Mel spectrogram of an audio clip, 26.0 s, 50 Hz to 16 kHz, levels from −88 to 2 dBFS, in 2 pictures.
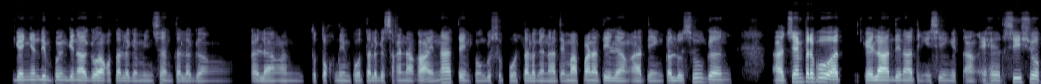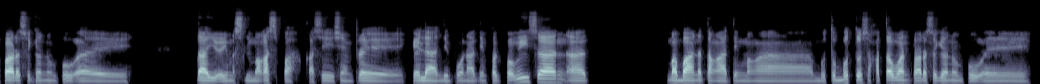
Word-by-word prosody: ganyan 130 Hz, +1 st, +2 dB
din 135 Hz, -2 st, 0 dB
po 130 Hz, -, -10 dB
yung 125 Hz, -, -10 dB
ginagawa 120 Hz, -2 st, +4 dB
ko -, -, -6 dB
talaga 110 Hz, -1 st, -3 dB
minsan 110 Hz, 0 st, -7 dB
talagang 100 Hz, 0 st, -8 dB, 0.2 s
kailangan 110 Hz, 0 st, -5 dB
tutok -, -, -7 dB
din 110 Hz, -2 st, -7 dB
po 110 Hz, +1 st, -5 dB
talaga 115 Hz, -, -2 dB
sa -, -, -3 dB
kinakain 110 Hz, 0 st, +1 dB
natin 145 Hz, -6 st, 0 dB
kung 110 Hz, 0 st, -9 dB
gusto 110 Hz, 0 st, -8 dB
po 110 Hz, -1 st, -7 dB
talaga 110 Hz, -1 st, -2 dB
natin 105 Hz, 0 st, -4 dB
mapanatili 115 Hz, 0 st, +1 dB
ang 105 Hz, -1 st, -3 dB
ating 110 Hz, 0 st, -3 dB
kalusugan. 130 Hz, +5 st, -1 dB, 0.5 s
At 120 Hz, -1 st, +3 dB
siyempre 170 Hz, +1 st, +8 dB
po 175 Hz, -4 st, +8 dB
at 140 Hz, -, +7 dB, 0.3 s
kailangan 125 Hz, -1 st, +8 dB
din 120 Hz, 0 st, -1 dB
natin 115 Hz, 0 st, -1 dB
isingit 115 Hz, -4 st, -7 dB
ang -, -, -3 dB
ehersisyo 145 Hz, +7 st, +1 dB
para 120 Hz, -2 st, +6 dB
sa -, -, -7 dB
ganun 115 Hz, -1 st, -9 dB
po -, -, -5 dB
ay, 100 Hz, -1 st, -4 dB, 0.8 s
tayo 115 Hz, -1 st, +4 dB
ay -, -, 0 dB
mas -, -, -3 dB
lumakas 110 Hz, -1 st, -1 dB
pa. -, -, -6 dB
Kasi 110 Hz, -2 st, -7 dB
siyempre 105 Hz, +1 st, -3 dB, 0.6 s
kailangan 110 Hz, -1 st, +1 dB
din 110 Hz, -, -6 dB
po 115 Hz, -, -7 dB
natin 110 Hz, 0 st, -6 dB
pagpawisan 150 Hz, +5 st, +2 dB
at 110 Hz, -2 st, -1 dB, 1.0 s
mabanat 115 Hz, -1 st, +4 dB
ang 110 Hz, -2 st, 0 dB
ating 110 Hz, -1 st, -11 dB
mga 105 Hz, 0 st, -6 dB, 0.6 s
buto, 110 Hz, +1 st, -8 dB
buto 130 Hz, +6 st, -2 dB
sa 120 Hz, -, -8 dB
katawan 125 Hz, -1 st, +2 dB
para 110 Hz, 0 st, +2 dB
sa 115 Hz, -, -5 dB
ganun 115 Hz, -2 st, -4 dB
po, 110 Hz, -1 st, -5 dB
eh, 105 Hz, -1 st, -8 dB
110 Hz, 155 wpm, -26 LUFS, 105-120 Hz, 1.0 s, siyempre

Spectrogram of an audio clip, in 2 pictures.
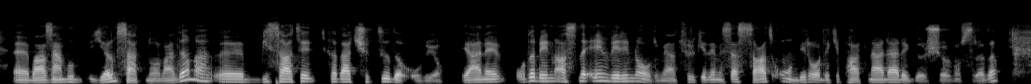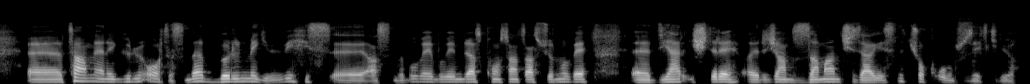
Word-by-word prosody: eee, 105 Hz, -2 st, +1 dB
bazen 110 Hz, +2 st, +3 dB
bu 125 Hz, -3 st, -4 dB
yarım 125 Hz, +7 st, +3 dB
saat 95 Hz, -10 st, +1 dB
normalde 90 Hz, -, 0 dB
ama, 180 Hz, -9 st, 0 dB
eee, 125 Hz, -1 st, +4 dB
1 110 Hz, +2 st, -11 dB
saate 135 Hz, +3 st, +3 dB
kadar 130 Hz, -1 st, +4 dB
çıktığı 130 Hz, +2 st, -1 dB
da -, -, +4 dB
oluyor. 80 Hz, -1 st, -11 dB, 0.2 s
Yani 120 Hz, +3 st, +2 dB
o -, -, -6 dB
da 170 Hz, -2 st, +4 dB
benim 145 Hz, 0 st, +2 dB
aslında 150 Hz, +3 st, +1 dB
en 165 Hz, -1 st, -1 dB
verimli 145 Hz, 0 st, +1 dB
olduğum, 85 Hz, -9 st, -1 dB
yani 90 Hz, 0 st, -5 dB
Türkiye’de 115 Hz, -1 st, -5 dB
mesela 110 Hz, +3 st, -2 dB
saat 120 Hz, -, +1 dB
11.00 110 Hz, +5 st, -5 dB
oradaki 105 Hz, -3 st, -3 dB
partnerlerle 110 Hz, 0 st, 0 dB
görüşüyorum 80 Hz, -2 st, -4 dB
o -, -, -14 dB
sırada. -, -, -4 dB, 0.6 s
Eee, 115 Hz, 0 st, +2 dB
tam, 150 Hz, -3 st, +5 dB
yani 125 Hz, -3 st, -1 dB
günün 135 Hz, +3 st, -5 dB
ortasında 135 Hz, -2 st, -1 dB
bölünme 135 Hz, +1 st, +5 dB
gibi 100 Hz, +3 st, -8 dB
bir 140 Hz, -, -3 dB
his, 125 Hz, -, -5 dB
eee, 90 Hz, -1 st, 0 dB
aslında 90 Hz, 0 st, -5 dB
bu 130 Hz, 0 st, -8 dB
ve 125 Hz, -2 st, -2 dB
bu 120 Hz, -, -6 dB
benim 120 Hz, -1 st, -1 dB
biraz 120 Hz, -1 st, +3 dB
konsantrasyonumu 120 Hz, +1 st, -1 dB
ve, 120 Hz, -1 st, +5 dB, 0.5 s
eee, 105 Hz, -3 st, +2 dB
diğer 120 Hz, +3 st, +3 dB
işlere 120 Hz, -1 st, +4 dB
ayıracağım 110 Hz, 0 st, 0 dB
zaman 115 Hz, +5 st, +1 dB
çizelgesini 105 Hz, +5 st, 0 dB
çok -, -, -5 dB
olumsuz 95 Hz, -3 st, -6 dB
etkiliyor. 80 Hz, -1 st, -11 dB
120 Hz, 170 wpm, -24 LUFS, 105-130 Hz, 0.6 s, tam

